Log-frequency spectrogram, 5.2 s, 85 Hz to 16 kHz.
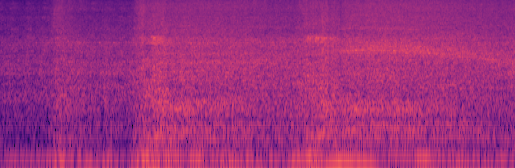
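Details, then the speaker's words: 2005 common-rail Cummins diesel swapped into 2008 Ford F-350 dually, after fixing rough running: two quick throttle blips, rises and settles cleanly with no miss or knock, no smoke; runs solid, head studs still to be hot-retorqued. "yeah it sounds good now listen to that no smoke"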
